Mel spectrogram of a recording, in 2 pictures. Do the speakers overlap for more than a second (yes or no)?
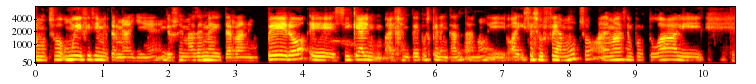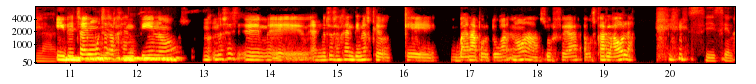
yes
